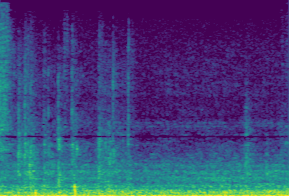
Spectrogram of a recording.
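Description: Faint handling noise from a shrink-wrapped board game box being held and moved, a few light clicks and crinkles over a low steady room hum.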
